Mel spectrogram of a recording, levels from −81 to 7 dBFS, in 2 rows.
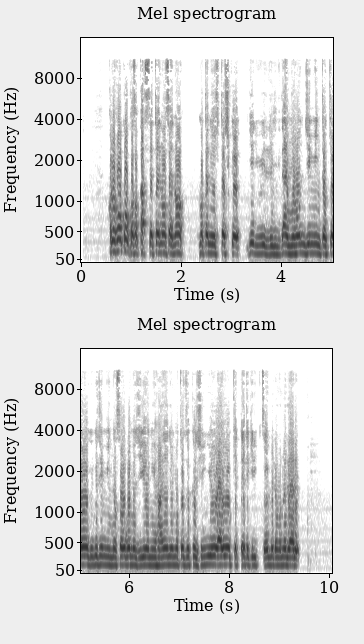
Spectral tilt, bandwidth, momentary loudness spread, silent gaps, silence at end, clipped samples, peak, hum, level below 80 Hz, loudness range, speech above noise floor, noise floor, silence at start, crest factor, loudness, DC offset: -6.5 dB/octave; 11.5 kHz; 5 LU; none; 0.65 s; under 0.1%; -8 dBFS; none; -56 dBFS; 2 LU; 42 dB; -59 dBFS; 0.55 s; 10 dB; -18 LUFS; under 0.1%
